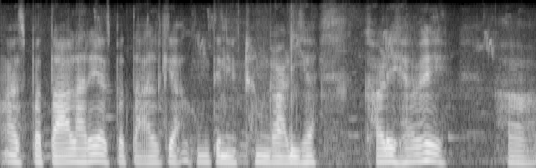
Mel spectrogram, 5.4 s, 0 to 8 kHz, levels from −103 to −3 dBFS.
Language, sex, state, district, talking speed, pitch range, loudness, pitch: Chhattisgarhi, male, Chhattisgarh, Sarguja, 155 wpm, 115-125 Hz, -18 LUFS, 120 Hz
